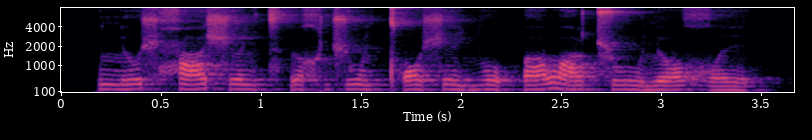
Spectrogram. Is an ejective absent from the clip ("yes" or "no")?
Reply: no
